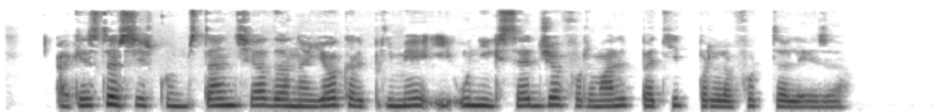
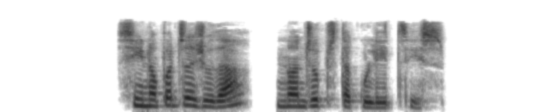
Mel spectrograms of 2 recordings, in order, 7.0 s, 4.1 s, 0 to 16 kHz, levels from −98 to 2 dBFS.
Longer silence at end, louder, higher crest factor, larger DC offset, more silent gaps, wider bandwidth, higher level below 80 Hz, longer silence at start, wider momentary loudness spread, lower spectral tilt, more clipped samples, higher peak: about the same, 0.7 s vs 0.75 s; second, -27 LUFS vs -19 LUFS; about the same, 20 dB vs 20 dB; neither; second, none vs 1.89-2.06 s; first, 11.5 kHz vs 8.4 kHz; second, -74 dBFS vs -66 dBFS; second, 0.4 s vs 0.9 s; first, 10 LU vs 6 LU; about the same, -4 dB/octave vs -3 dB/octave; neither; second, -6 dBFS vs -2 dBFS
